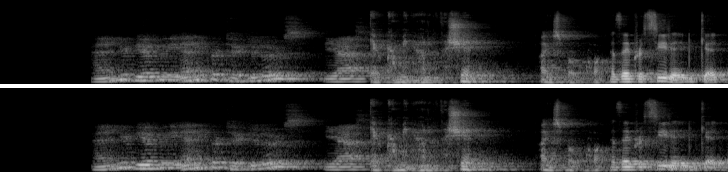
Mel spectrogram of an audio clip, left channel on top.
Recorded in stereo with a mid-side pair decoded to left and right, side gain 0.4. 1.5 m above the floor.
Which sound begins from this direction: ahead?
A man speaking, at 3.7 s.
